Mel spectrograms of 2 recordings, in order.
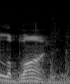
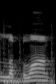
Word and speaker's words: Leblanc: talk more over there why do they keep calling it leblond am I the one mispronouncing it cuz I'm calling it LeBlanc but everybody's calling it leblond like Le blonde hair we went through all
